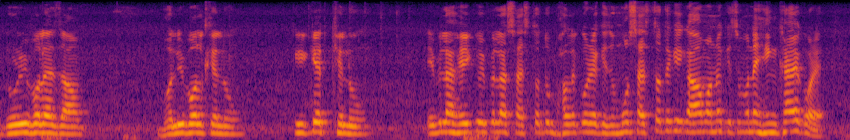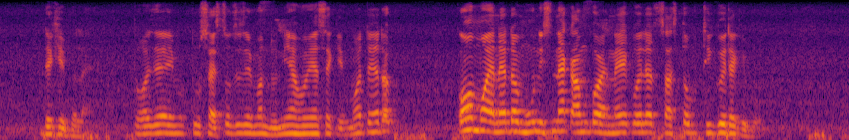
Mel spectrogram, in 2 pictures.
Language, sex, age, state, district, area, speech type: Assamese, male, 45-60, Assam, Lakhimpur, rural, spontaneous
